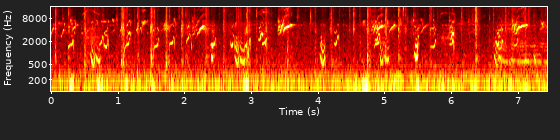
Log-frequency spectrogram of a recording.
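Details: Several Black francolin chicks peeping continuously: thin, high, sliding chirps in an irregular stream, with frequent sharp clicks and a soft low background hum.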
